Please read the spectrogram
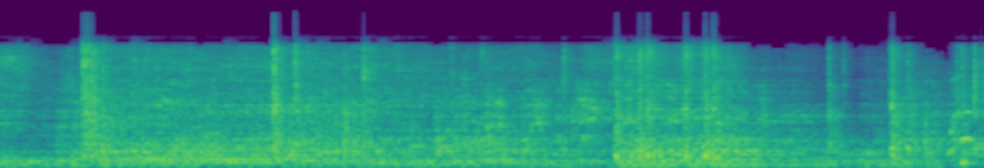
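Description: Spider-Man pinball machine in play: the game's music runs under a string of sharp mechanical clacks from flippers, coils and the ball striking the playfield, bunched around a second in, in the middle and near the end.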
